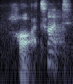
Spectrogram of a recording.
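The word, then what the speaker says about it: Haught: characters last names is H a ugh T right is pronounced hot yes officer hot but and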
